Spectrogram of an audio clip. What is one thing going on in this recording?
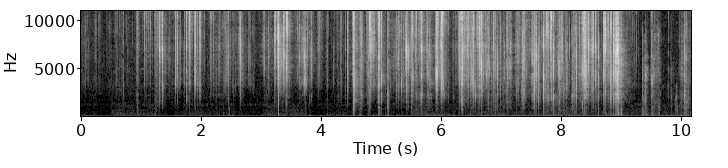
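A candy wrapper crinkles and rustles as fingers unwrap it.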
